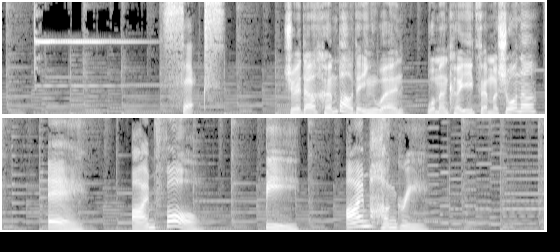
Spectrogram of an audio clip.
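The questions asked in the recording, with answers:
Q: 觉得很饱的英文。我们可以怎么说呢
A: A: I'm full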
